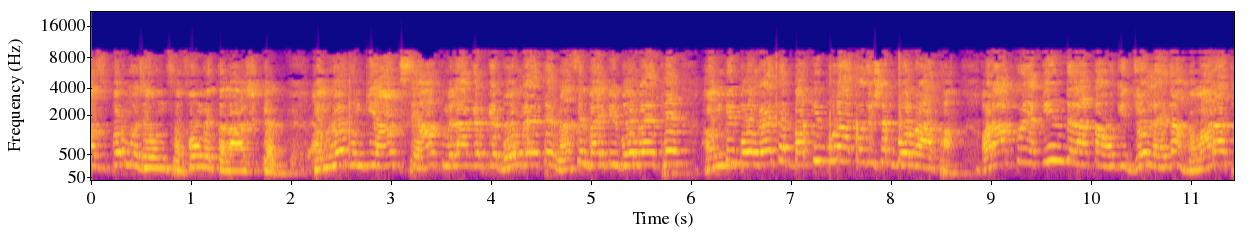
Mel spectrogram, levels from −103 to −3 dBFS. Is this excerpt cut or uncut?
uncut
